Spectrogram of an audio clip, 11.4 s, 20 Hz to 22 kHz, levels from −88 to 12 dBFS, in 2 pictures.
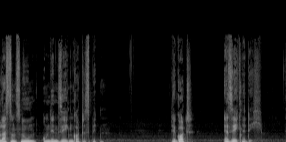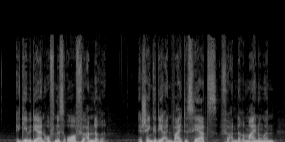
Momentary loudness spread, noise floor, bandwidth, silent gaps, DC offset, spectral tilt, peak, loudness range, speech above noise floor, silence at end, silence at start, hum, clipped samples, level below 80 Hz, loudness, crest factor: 13 LU; -64 dBFS; 17 kHz; none; under 0.1%; -6 dB/octave; -8 dBFS; 3 LU; 37 dB; 0.25 s; 0 s; none; under 0.1%; -42 dBFS; -28 LUFS; 20 dB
